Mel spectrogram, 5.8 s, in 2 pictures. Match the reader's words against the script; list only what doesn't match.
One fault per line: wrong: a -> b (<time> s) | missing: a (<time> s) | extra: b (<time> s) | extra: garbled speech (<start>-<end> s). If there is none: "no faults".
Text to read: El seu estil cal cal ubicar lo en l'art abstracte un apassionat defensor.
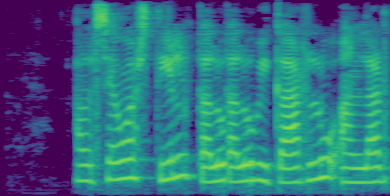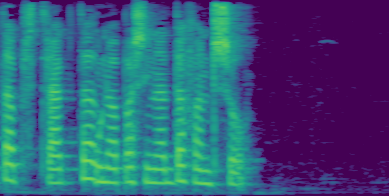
no faults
